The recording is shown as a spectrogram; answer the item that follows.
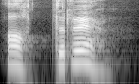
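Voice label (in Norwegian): "attræ", Hemsedal dialect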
